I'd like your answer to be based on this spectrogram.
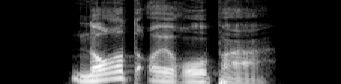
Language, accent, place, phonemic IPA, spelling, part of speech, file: German, Germany, Berlin, /nɔʁtɔɪˈʁoːpa/, Nordeuropa, proper noun, De-Nordeuropa.ogg
- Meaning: Northern Europe (a sociopolitical region of Europe including such countries as Denmark, Finland, Iceland, Norway, Sweden, Estonia, Latvia and Lithuania)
